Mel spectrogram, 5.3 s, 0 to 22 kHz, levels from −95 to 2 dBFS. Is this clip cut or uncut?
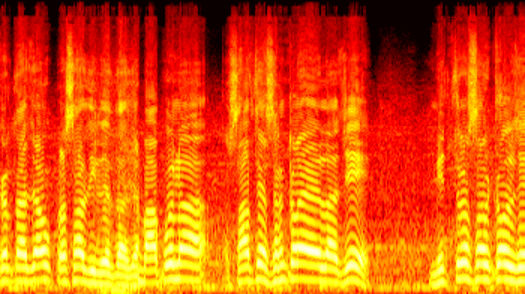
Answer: cut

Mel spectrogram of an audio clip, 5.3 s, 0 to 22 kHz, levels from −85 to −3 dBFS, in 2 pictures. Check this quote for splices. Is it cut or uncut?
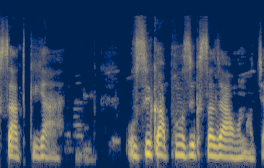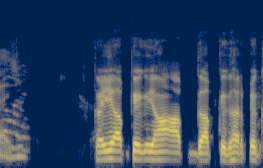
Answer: uncut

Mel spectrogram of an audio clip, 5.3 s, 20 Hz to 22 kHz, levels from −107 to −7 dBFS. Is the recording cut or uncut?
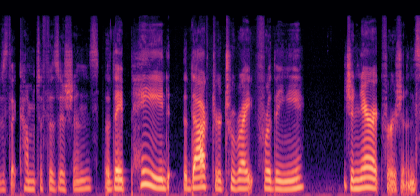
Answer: cut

